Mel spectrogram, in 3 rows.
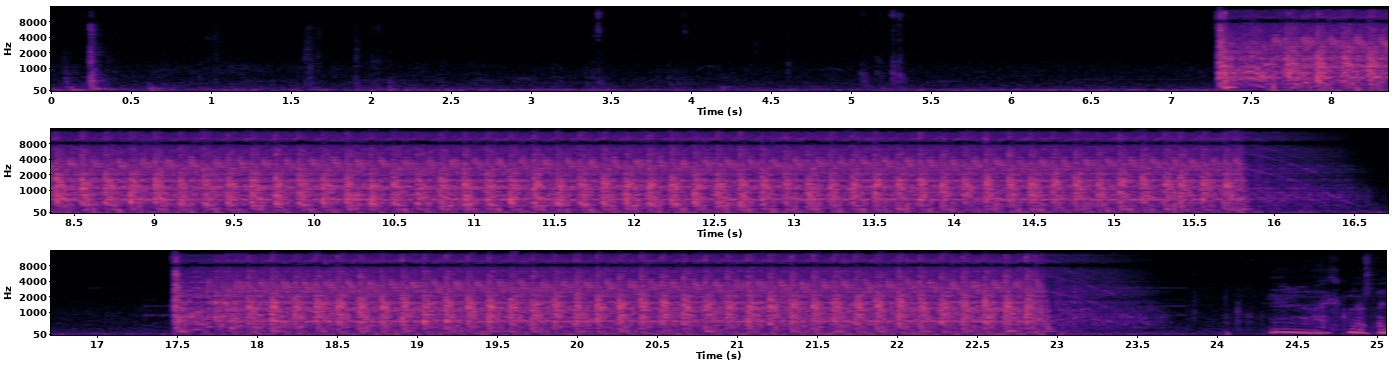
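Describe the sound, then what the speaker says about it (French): A Seat 300 car engine cranks and catches, then runs at a steady, loud idle, cuts out briefly, restarts and idles again until it stops near the end. "on va la démarrer et on va voir"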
